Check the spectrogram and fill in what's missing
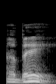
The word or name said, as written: obey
